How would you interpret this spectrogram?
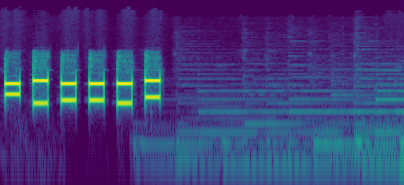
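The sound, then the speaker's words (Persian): Six quick, evenly spaced keypad beeps as a number is dialed on a phone to call the Irsafam institute, an IELTS test centre in Iran, loud and clear, followed by a faint, muffled line hum and background murmur. “در تماس تلفنی که با ایشون داشتیم.”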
